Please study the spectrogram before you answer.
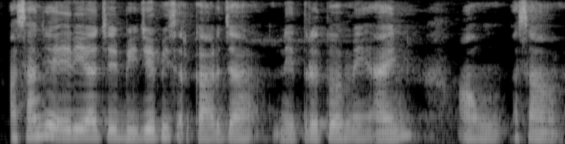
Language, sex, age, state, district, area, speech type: Sindhi, male, 45-60, Rajasthan, Ajmer, rural, spontaneous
